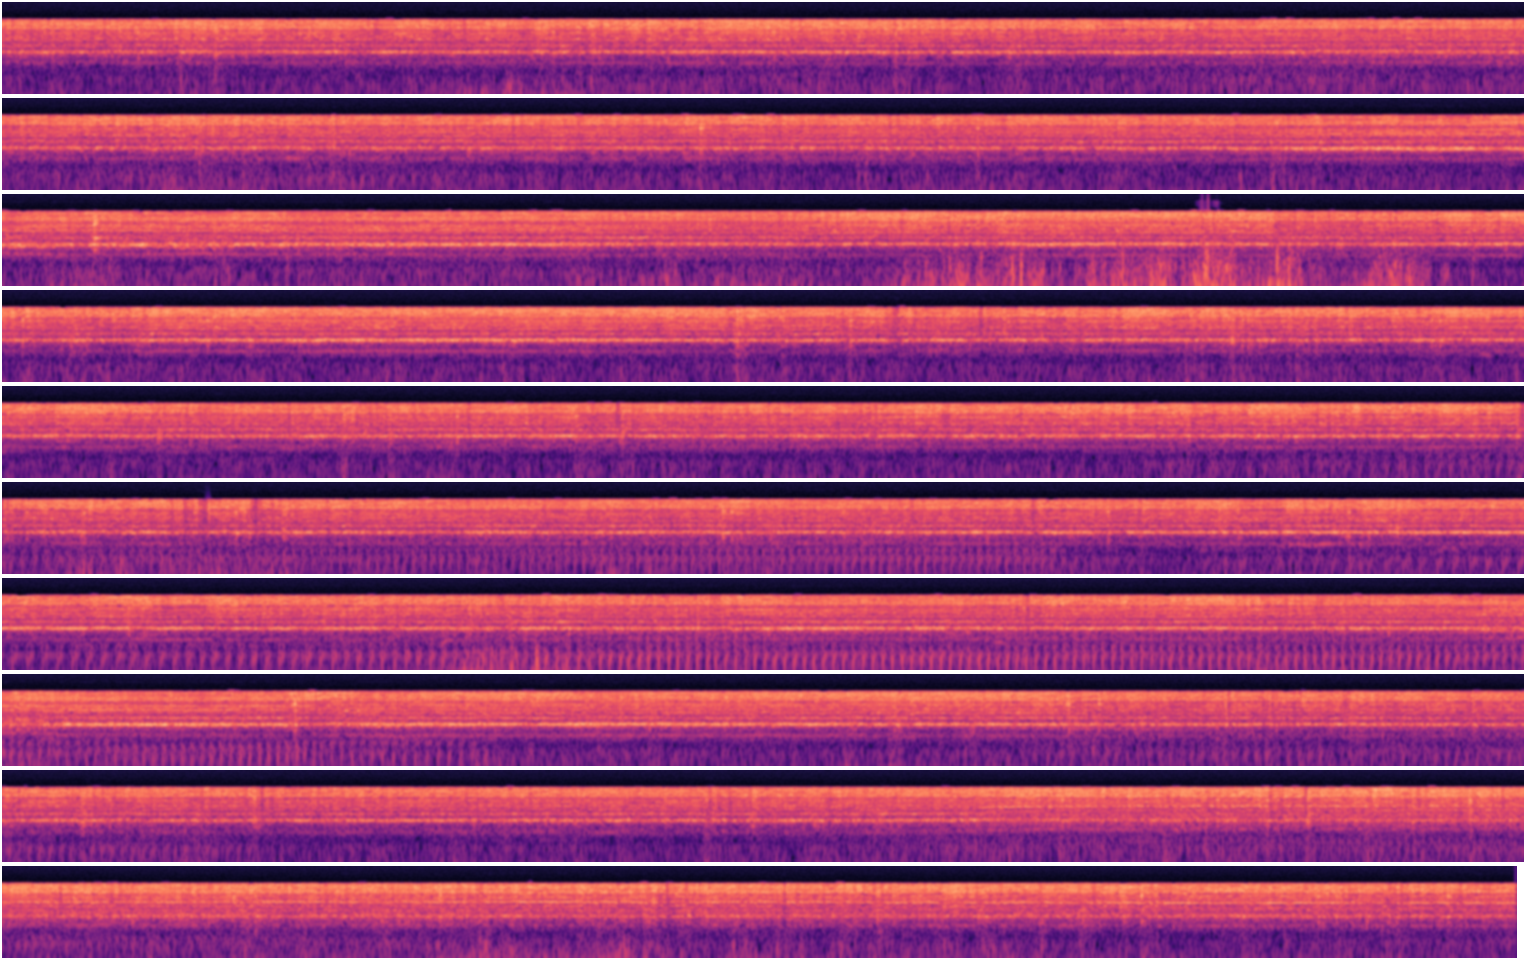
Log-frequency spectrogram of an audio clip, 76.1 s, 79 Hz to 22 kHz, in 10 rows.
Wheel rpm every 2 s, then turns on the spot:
140, 140, 140, 140, 140, 140, 140, 140, 140, 130, 140, 130, 130, 140, 140, 140, 140, 140, 140, 140, 130, 130, 130, 130, 130, 130, 130, 130, 130, 130, 130, 130, 130, 160, 160, 160, 160, 150.
none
